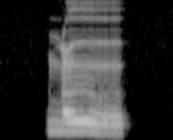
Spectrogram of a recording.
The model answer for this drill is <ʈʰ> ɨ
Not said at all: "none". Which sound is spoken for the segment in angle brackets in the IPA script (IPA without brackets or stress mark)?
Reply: ɳ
